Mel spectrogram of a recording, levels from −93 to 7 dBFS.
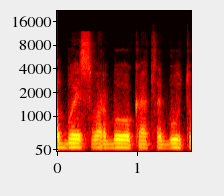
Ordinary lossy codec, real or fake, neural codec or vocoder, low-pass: Opus, 16 kbps; real; none; 14.4 kHz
